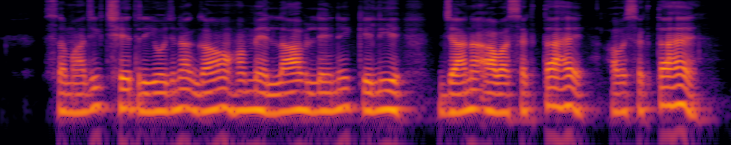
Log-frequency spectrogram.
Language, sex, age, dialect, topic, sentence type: Magahi, male, 18-24, Southern, banking, question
